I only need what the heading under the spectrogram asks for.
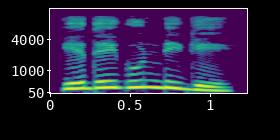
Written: ಎದೆಗುಂಡಿಗೆ

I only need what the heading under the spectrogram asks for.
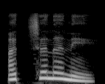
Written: ಅಚ್ಚನನೆ

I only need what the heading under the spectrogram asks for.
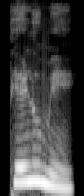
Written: ತೆಳುಮೆಯ್

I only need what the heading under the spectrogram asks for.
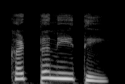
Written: ಗಾಡಿನತ್ತು

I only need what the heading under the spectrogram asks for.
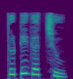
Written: ತುಟಿಕಚ್ಚು

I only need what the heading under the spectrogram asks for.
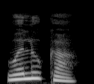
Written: ವಿಲೋಕ

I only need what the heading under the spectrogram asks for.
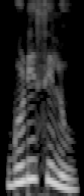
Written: ಗುಡಿಸಿಲು

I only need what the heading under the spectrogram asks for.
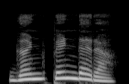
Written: ಗಂಡಪೆಂಡರ

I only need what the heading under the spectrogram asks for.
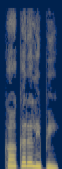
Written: ಕಾಕರಲಿಪಿ

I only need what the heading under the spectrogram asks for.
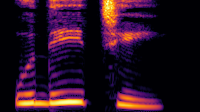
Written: ಉದೀಚಿ

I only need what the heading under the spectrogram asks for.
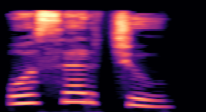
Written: ಒಸರ್ಚು

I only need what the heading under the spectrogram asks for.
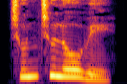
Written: ಚುಂಚುಲೋವೆ

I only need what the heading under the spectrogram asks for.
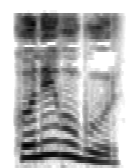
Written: ಕೊನೆವುಗುರ್

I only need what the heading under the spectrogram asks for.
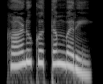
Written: ಕಾಡುಕೊತ್ತಂಬರಿ

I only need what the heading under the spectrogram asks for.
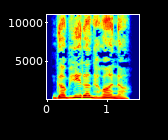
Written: ಗಭೀರಧ್ವಾನ

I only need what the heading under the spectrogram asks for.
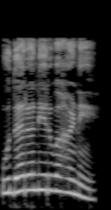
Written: ಉದರನಿರ್ವಹಣೆ

